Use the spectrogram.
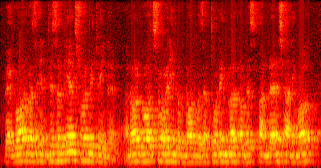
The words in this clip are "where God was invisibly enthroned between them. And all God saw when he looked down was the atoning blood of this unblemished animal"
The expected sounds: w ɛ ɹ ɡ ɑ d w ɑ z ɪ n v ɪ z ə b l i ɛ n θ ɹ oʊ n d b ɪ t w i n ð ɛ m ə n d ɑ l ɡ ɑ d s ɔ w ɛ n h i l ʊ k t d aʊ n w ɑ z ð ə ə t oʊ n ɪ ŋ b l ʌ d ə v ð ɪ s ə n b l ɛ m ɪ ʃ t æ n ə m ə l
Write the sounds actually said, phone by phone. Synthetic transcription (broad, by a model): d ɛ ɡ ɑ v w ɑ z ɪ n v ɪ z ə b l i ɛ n s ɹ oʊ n b ɪ t w i n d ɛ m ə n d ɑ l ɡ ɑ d s ɔ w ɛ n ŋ l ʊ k d aʊ n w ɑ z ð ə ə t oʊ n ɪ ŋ b l ʌ d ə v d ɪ s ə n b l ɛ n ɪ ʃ æ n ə m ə l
